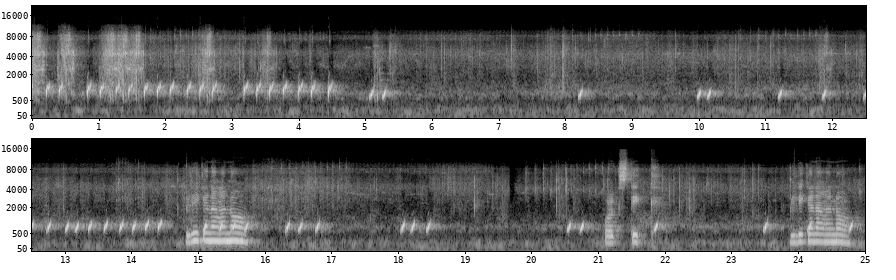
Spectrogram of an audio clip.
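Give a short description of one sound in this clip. Quick, high electronic blips ring out in rapid bursts as a game's snake eats.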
